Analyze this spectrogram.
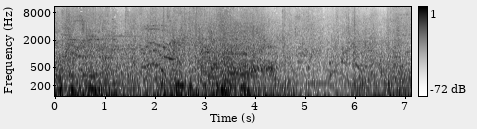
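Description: Spell effects crackle and boom in a fast fight.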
